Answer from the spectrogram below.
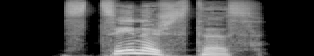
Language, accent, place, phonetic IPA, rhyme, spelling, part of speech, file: German, Germany, Berlin, [ˈst͡seːnɪʃstəs], -eːnɪʃstəs, szenischstes, adjective, De-szenischstes.ogg
- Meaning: strong/mixed nominative/accusative neuter singular superlative degree of szenisch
